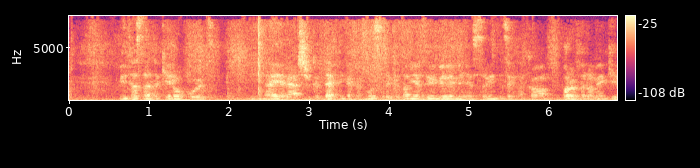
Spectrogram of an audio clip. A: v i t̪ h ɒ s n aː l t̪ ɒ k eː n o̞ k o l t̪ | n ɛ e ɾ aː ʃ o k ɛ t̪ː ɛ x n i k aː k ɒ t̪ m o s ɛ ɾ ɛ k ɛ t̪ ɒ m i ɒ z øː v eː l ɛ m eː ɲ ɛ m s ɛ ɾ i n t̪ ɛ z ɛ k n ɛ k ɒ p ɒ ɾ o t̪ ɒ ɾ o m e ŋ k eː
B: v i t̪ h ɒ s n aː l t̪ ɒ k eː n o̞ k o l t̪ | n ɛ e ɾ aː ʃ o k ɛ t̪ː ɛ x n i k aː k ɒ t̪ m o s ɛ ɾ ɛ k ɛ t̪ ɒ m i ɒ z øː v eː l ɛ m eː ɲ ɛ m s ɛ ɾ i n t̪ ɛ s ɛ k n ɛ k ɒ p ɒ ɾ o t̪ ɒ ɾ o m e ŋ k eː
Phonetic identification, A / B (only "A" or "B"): A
